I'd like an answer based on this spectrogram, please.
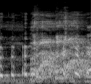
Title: ketawa sampai batuk🤣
